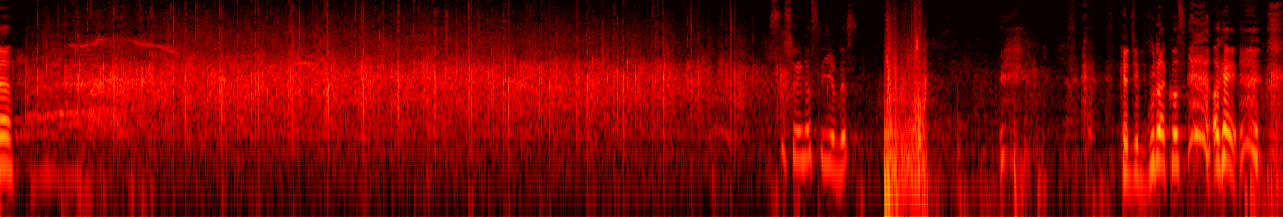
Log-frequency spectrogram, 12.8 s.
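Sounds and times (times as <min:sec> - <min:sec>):
speech: 0:00.0 - 0:00.4, 0:07.9 - 0:09.1, 0:11.2 - 0:12.8
crowd applause: 0:00.0 - 0:07.9.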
